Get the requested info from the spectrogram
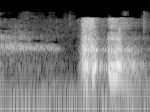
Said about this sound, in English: Sorry, I cough there.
